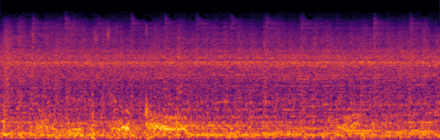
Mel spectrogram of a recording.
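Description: Raw folk black metal demo recording: electric guitars, bass and drums playing a dense, continuous passage.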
